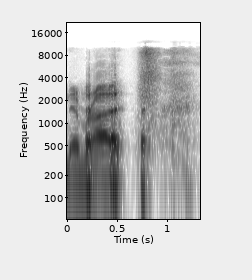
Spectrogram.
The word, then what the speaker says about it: Nimrod: It was written by one Nimrod. Is that how you pronounce his name? I would guess so. It's spelled Nimrod.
